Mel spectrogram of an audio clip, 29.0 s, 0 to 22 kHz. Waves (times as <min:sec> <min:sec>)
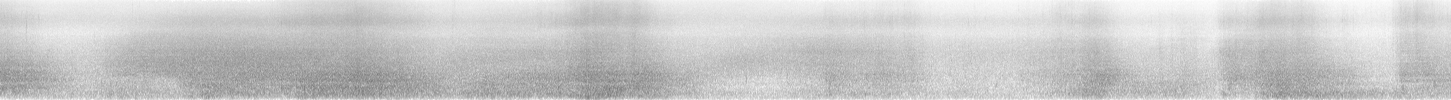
0:00.0 0:14.6, 0:27.8 0:29.0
